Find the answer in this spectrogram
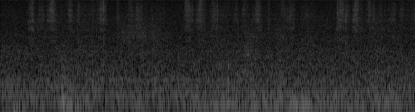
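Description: Faint, irregular scraping and rustling of a metal crochet hook pulling yarn through stitches as single crochet stitches are worked, over a low steady hum.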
